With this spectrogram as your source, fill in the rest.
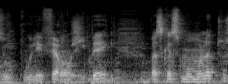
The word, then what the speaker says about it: JPEG: Ça se prononce JPEG. En anglais, la lettre J se dit J. Vous pouvez donc aussi, si vous le souhaitez, dire JPEG.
